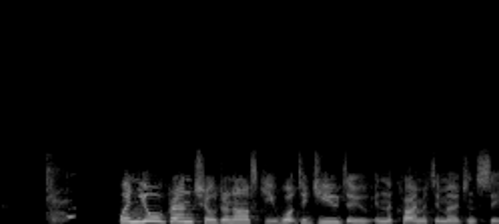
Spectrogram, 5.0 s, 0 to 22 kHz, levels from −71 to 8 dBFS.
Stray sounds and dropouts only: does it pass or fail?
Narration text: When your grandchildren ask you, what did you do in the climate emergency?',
fail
